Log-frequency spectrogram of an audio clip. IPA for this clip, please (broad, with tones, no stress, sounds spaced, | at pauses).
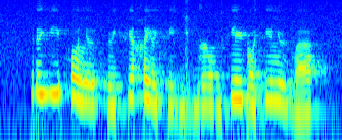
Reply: ɾ ɨ˦ vʲ ʉ˦ h o˦˨ l ɨ˨ h ʉ˨ fʲ ɨ˦ χ j ɨ˨ fʲ ɐ˨ ɡ i˨ ɡ ɹ o˨ ɡ fʲ ɐ˦ j ɽ o˨ fʲ o˦ l ʉ˨ v ɐ˨˦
